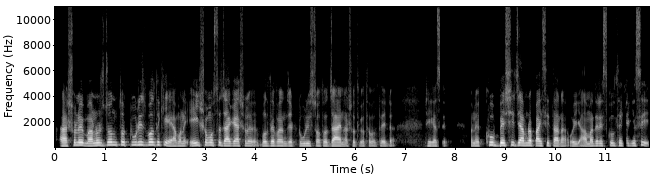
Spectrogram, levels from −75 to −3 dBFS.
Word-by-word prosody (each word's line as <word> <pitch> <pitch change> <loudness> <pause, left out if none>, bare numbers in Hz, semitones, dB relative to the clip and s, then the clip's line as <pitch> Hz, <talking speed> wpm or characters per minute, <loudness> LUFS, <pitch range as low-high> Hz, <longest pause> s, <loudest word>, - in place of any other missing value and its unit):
আসলে 145 +8 +2 0.2
মানুষজন 185 +5 +3
তো 220 - +3 0.2
ট্যুরিস্ট 215 -1 0
বলতে 215 0 +4
কি 210 - -1
অ্যা 140 0 0
মানে 150 - -3 0.2
এই 180 - +3
সমস্ত 195 -1 0
জায়গায় 160 -1 +4
আসলে 160 +1 -4 0.3
বলতে 150 +1 +1
পারেন 150 -1 0
যে - - +1
ট্যুরিস্ট 155 0 -3
অত 140 +1 -8 0.2
যায় 130 -1 +5
না - - -6
সত্যি - - -8
কথা - - -10
বলতে - - -11
এটা - - -10 0.7
ঠিক 145 -2 -3
আছে? 130 - -13 0.5
মানে - - -3 0.2
খুব 200 -1 +3 0.2
বেশি 185 +2 +3
যে - - +5
আমরা 180 0 +4
পাইছি 170 +1 +3
তা 150 - +4
না 130 - -3 0.2
ওই 140 - -1 0.2
আমাদের 150 +4 -1
স্কুল 175 -2 -4
থেকে 170 0 -3
গেছি 170 +5 -4
165 Hz, 190 wpm, -21 LUFS, 150-190 Hz, 0.7 s, যায়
